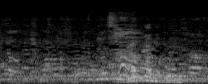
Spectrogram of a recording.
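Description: Several people talking at once: overlapping speech and chatter in a room.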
